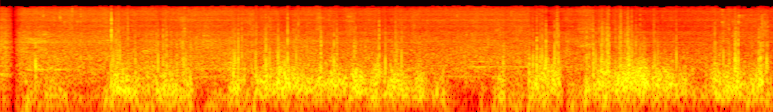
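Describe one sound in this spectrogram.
A group of men chat among themselves outdoors.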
